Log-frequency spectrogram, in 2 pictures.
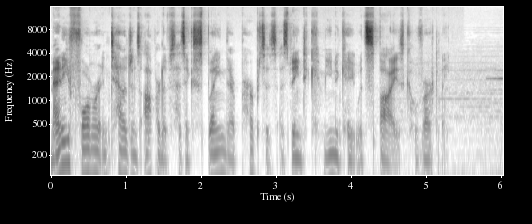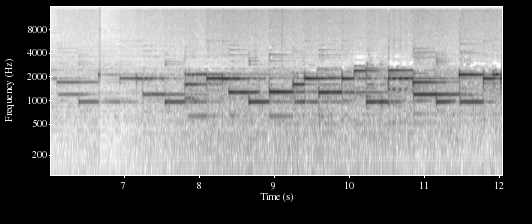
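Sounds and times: high clean melody notes: 5.2 - 12.0.

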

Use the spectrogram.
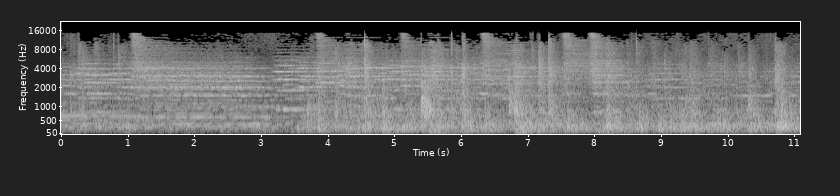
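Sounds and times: music playing: 0.0 - 11.0
shoes stamping on floor: 3.0 - 11.0.

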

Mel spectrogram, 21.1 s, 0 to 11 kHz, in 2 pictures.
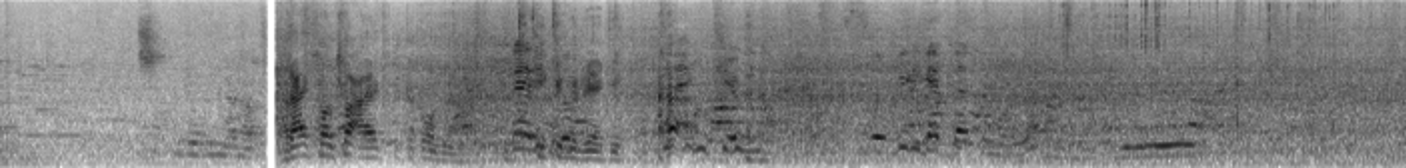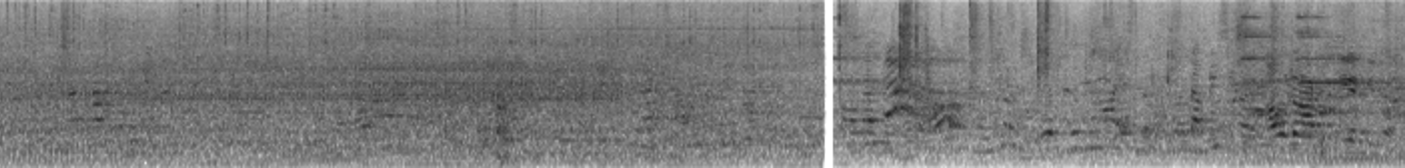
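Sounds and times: street noise: 0.0 - 21.0
indistinct voices: 2.1 - 21.0.

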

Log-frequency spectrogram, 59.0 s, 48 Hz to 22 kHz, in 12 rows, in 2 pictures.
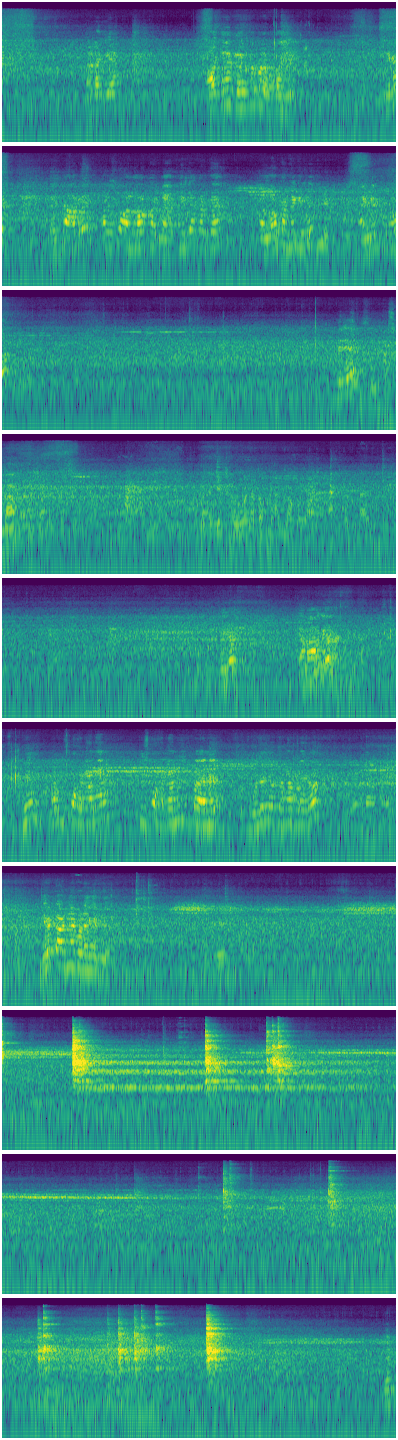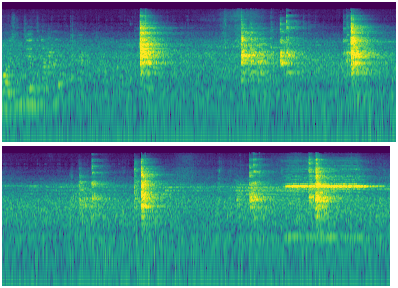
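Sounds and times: distant traffic: 0.0 - 59.0
metal clanks on steel tower: 35.3 - 38.7, 44.7 - 47.3, 50.9 - 51.6, 52.2 - 54.2, 55.0 - 56.4, 57.1 - 58.8.

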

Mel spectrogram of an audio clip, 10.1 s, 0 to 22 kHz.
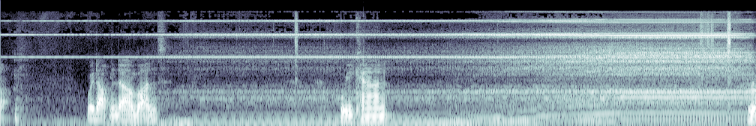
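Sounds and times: electric motor hum rising: 0.0 - 10.0.

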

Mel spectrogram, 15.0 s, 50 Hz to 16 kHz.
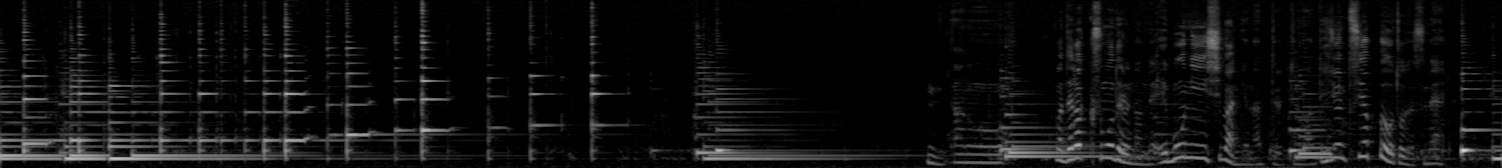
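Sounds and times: ukulele strummed and plucked: 0.0 - 15.0.

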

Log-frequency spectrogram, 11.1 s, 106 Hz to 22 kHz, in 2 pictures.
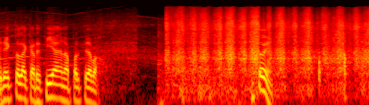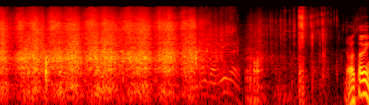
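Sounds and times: sand sifting through wire mesh: 2.5 - 10.3.

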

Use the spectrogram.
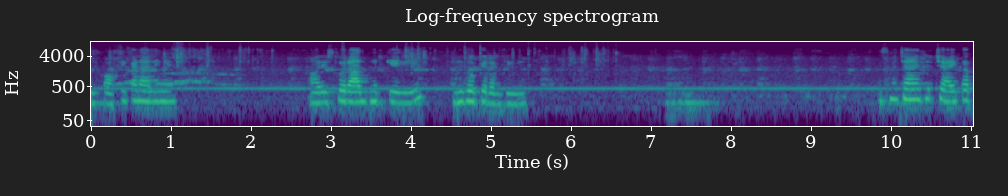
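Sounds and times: sachet crinkling: 0.0 - 7.0.

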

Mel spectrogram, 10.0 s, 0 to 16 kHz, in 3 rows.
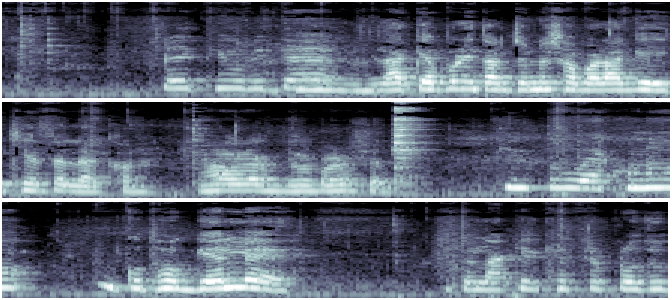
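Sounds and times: cutlery clinking on plate: 5.2 - 5.6.

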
